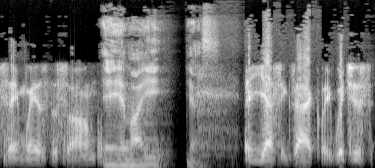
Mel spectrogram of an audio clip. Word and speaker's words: ami: AMIE, yes.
